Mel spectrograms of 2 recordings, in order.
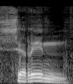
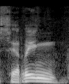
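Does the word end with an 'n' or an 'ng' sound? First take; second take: n; ng. First: The word ends with an n sound. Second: The word ends with an ng sound. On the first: The speaker calls it right. "Sabi sa akin ay sirin" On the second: The speaker calls it wrong. "hindi pala siring"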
